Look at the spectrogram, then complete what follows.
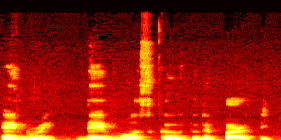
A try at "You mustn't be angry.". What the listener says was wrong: Stop, because you are reading this in affirmative. You are saying you must be angry. So be careful with pronunciation. You mustn't be angry.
